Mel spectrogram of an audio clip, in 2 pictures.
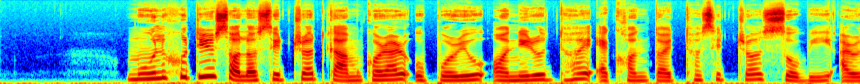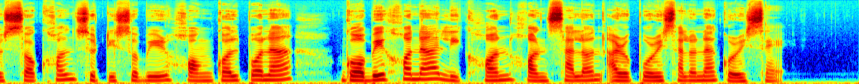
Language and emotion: Assamese, neutral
